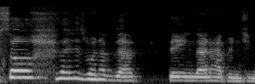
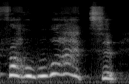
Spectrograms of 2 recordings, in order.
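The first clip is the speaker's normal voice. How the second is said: very high acted disbelief; incredulous retort; 14 semitones higher, 4 dB louder than usual. Driver challenging the officer's ticket, high incredulous retort. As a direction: shoot it back as a high-pitched mock protest.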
